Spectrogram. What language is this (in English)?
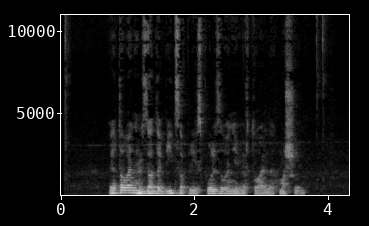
Russian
